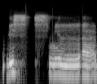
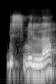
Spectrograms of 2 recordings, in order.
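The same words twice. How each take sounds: First: The s sound is held briefly before moving on. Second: The s sound is cut short quickly. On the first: The speaker calls it right. "Harus ada eh, tadi waktunya dulu ya, mungkin satu detik atau dua detik" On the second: The speaker calls it wrong. "jangan terlalu cepat. Bismillah, nah itu belum sempurna"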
